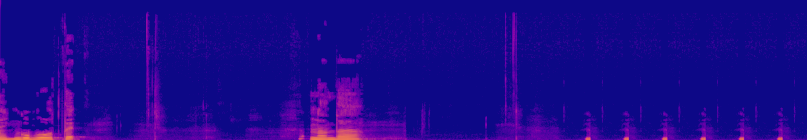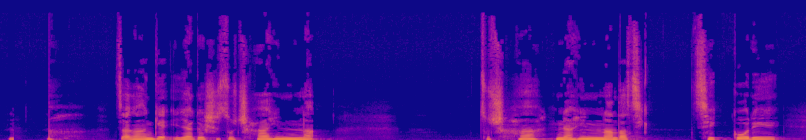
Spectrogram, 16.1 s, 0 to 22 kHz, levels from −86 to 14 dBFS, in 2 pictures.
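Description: From 5.89 to 8.56 s the speech falls into a broken-record loop: a 0.38 s fragment repeats exactly seven times, back to back, likely because playback stalled on its last buffer. The waveform and spectrogram show identical blocks tiling that span; the intended speech is lost.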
